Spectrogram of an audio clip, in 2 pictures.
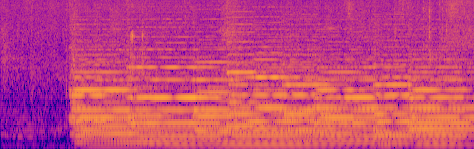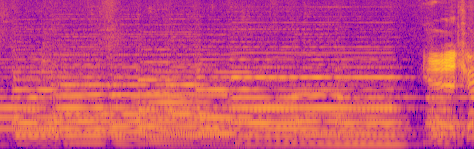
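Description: Church organ playing the introduction to a hymn: sustained chords over a moving bass line, starting about a second in and breaking off briefly near the end.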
